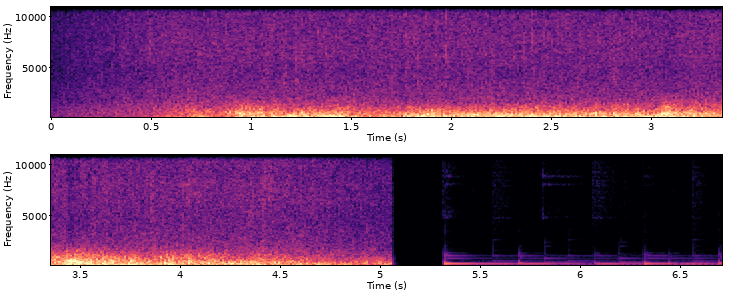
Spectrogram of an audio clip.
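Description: Thunderstorm sound effect: loud rolling thunder over rain, swelling up over the first second and cutting off suddenly about five seconds in. Music starts right after.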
